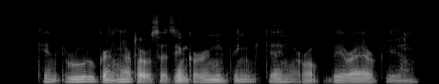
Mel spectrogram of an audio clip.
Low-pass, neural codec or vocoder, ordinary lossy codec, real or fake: none; codec, 24 kHz, 0.9 kbps, WavTokenizer, small release; none; fake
